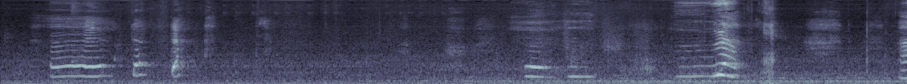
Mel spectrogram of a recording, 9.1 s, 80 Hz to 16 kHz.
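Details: Odd vocal play from a male fox crawling about, filmed 31 July 2017: scattered short whiny squeals and yelps separated by quiet gaps, with clicks, rustling and a constant low-pitched hum throughout.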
